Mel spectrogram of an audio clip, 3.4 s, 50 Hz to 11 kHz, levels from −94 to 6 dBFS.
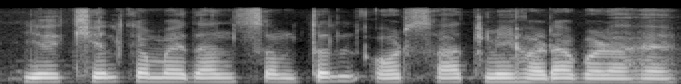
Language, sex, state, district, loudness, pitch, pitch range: Hindi, male, Arunachal Pradesh, Lower Dibang Valley, -16 LUFS, 155 Hz, 145-155 Hz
